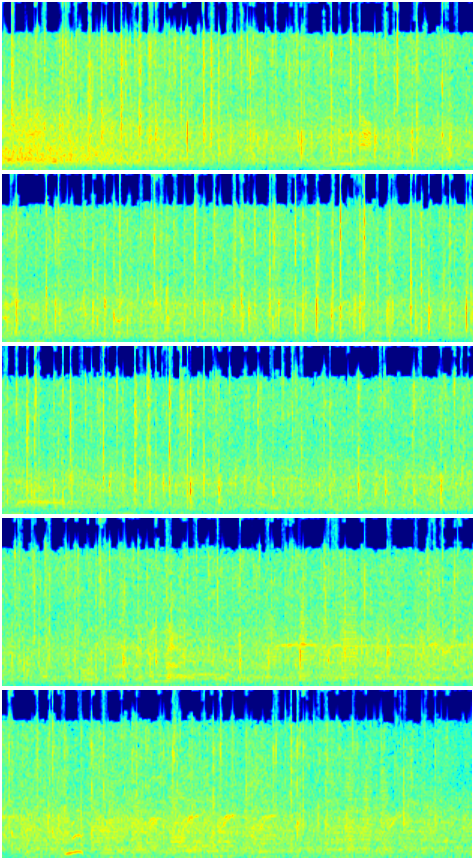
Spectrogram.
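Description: A large stadium crowd cheers and claps loudly outdoors.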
